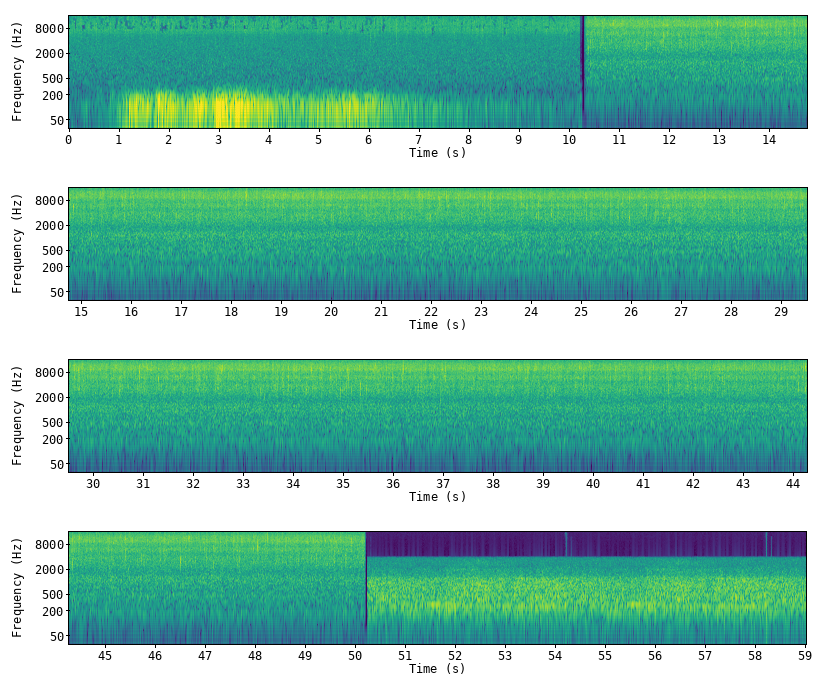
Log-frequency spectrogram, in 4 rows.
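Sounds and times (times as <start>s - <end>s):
rain falling: 0.0s - 50.2s
thunder rumble: 0.6s - 8.7s.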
